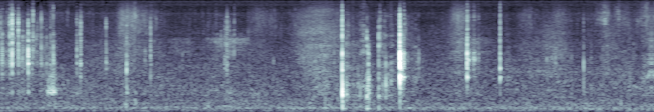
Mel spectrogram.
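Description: Cats eating dry kibble from a plastic tub: scattered sharp crunches and clicks, with a few louder ones about three and a half to four seconds in.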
